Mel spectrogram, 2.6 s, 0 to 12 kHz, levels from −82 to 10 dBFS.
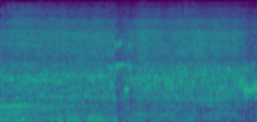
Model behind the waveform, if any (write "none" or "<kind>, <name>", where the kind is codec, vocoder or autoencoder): none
